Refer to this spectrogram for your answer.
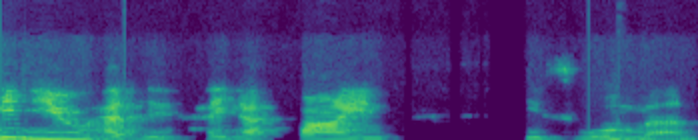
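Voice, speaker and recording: Someone speaks at a fairly slow pace with a Swedish accent. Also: woman. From Sweden. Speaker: relationship coach. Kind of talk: webinar presentation.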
